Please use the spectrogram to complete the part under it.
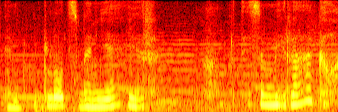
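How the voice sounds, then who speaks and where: A woman's voice: fairly high pitch, a little slow, over music. An actress playing a proud, vulnerable young small-statured Venetian woman in a radio drama, speaking frankly and earnestly with a wistful edge. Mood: wistful, loving. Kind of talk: Dutch-language radio drama acting.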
